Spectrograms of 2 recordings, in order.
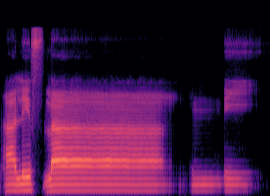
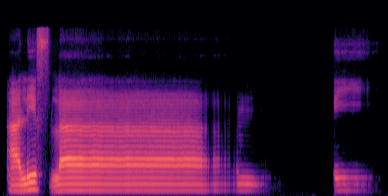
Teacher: Nah, jadi bacanya bukan alif lam mim, nah, enggak ya, tapi antara lam dengan mim ada idghamnya dulu, tunaikan idghamnya, ditahan dulu 3 harokat, setelah itu baru ke mim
